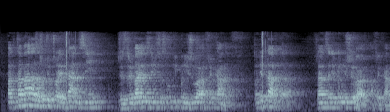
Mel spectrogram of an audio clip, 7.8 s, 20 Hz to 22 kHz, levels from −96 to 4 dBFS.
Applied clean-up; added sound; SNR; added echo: none; Fire; 15 dB; reverberation time 1.1 s.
